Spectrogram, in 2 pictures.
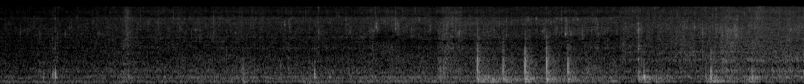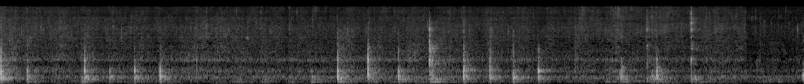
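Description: Chopped onion, green pepper and sun-dried tomato sizzling in oil in an aluminium pot, with a wooden spoon scraping and knocking against the pot as it stirs. The spoon strokes start about five seconds in and come a couple of times a second.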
